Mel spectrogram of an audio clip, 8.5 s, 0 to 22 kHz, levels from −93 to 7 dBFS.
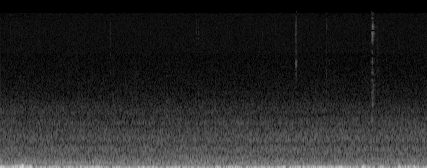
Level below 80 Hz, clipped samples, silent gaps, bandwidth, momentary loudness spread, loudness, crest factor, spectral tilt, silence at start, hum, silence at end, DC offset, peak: -32 dBFS; under 0.1%; none; 10 kHz; 8 LU; -41 LUFS; 22 dB; -7 dB/octave; 0 s; none; 0 s; under 0.1%; -6 dBFS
